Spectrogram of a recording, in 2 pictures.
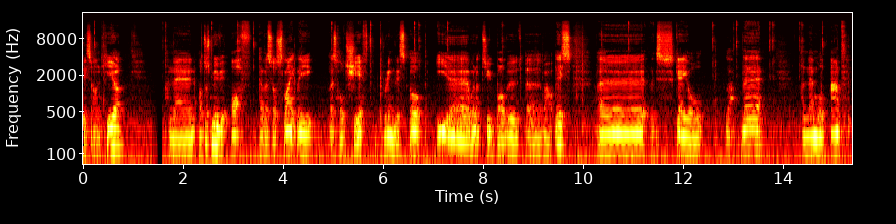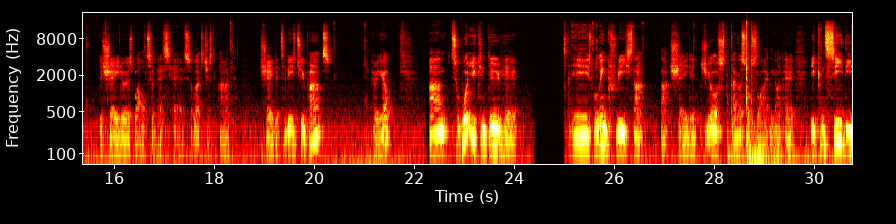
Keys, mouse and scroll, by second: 0.0 alt+middle click, 1.6 click, 2.6 click, 3.4-3.9 middle drag, 5.0 shift+click, 6.6 shift+click, 7.3-8.4 drag, 9.9 e, 10.9-12.6 drag, 10.9 r, 13.0 right click, 13.7 click, 14.3 click, 14.8 alt+middle click, 15.4 alt+middle click, 16.1 alt+middle click, 16.2 scroll, 17.5-17.9 scroll, 18.3 click, 20.4 click, 22.2 scroll up 1, 22.2 scroll, 22.9 middle click, 22.9 scroll, 25.6 click, 26.6-27.6 drag, 28.2 5, 28.7 Return, 30.4 middle click, 30.4 scroll up 2, 30.5 scroll down 2, 30.6 scroll.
